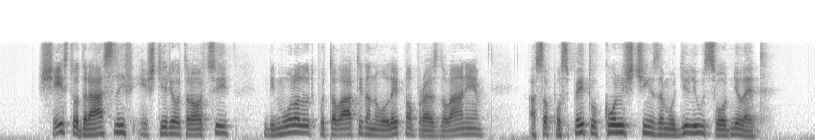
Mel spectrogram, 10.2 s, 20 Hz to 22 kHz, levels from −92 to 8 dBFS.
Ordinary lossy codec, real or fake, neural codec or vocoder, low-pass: none; fake; codec, 16 kHz, 0.5 kbps, X-Codec, WavLM features, trained on Multilingual LibriSpeech; 7.2 kHz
